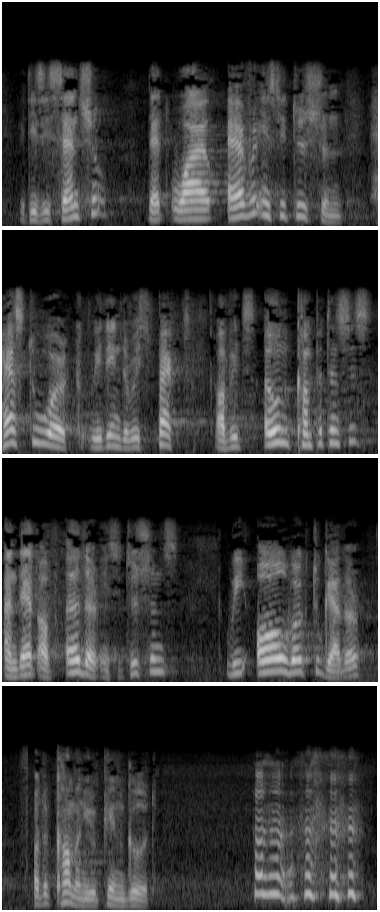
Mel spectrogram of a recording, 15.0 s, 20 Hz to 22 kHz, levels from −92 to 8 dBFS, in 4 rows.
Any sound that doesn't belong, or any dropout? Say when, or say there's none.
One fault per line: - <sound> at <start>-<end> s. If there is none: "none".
- dropout at 11.5-11.6 s
- laugh at 13.8-14.9 s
